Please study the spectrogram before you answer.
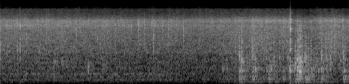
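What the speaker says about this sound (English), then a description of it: "you're going to put it in the frying pan with the meat" Chopped onion and meat fry in a pan with a continuous bright sizzle, up close and steady, with a few louder crackles and spatters near the end and no voices.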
